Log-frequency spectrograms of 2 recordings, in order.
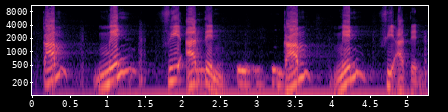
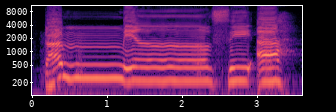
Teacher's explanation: Cara bacaannya ialah dengan cara mendengungkan. Apa yang didengungkan? Iaitu ketika masuk kepada bunyi mem. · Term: idgham mislain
